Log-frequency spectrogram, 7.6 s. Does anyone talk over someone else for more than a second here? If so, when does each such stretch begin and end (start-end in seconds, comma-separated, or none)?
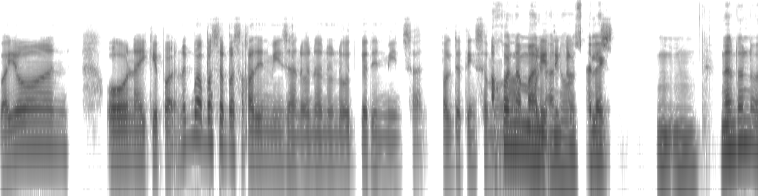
4.9-6.1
